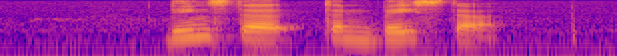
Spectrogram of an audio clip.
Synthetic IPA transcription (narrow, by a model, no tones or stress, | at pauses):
dinstətʰənbɛstə̰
